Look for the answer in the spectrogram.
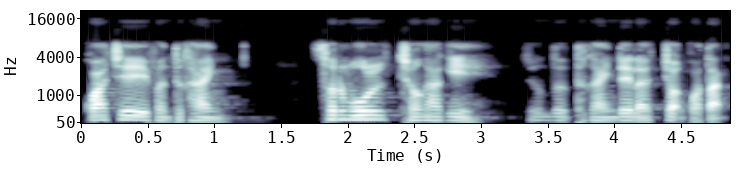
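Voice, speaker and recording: A man's voice: mid-range voice, fast talker, fairly bright tone, smooth. A man teaching a language lesson, patiently explaining and translating each term word by word. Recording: dull recording with long reverb.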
